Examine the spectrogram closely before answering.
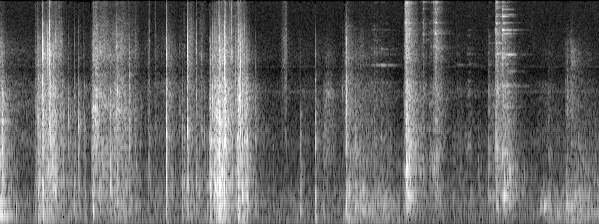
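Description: A plastic pouch crinkling and rustling in short bursts as it is handled and opened. Near the end come a few light clicks of utensils rattling in a kitchen drawer.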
